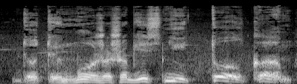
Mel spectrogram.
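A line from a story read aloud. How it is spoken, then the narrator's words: Hissed. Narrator (Russian): прошипел Жихарь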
